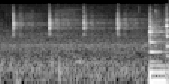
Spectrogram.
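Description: A drummer's count-in: four faint, sharp clicks of drumsticks, evenly spaced about half a second apart.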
